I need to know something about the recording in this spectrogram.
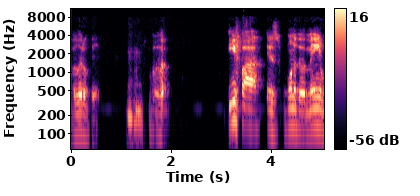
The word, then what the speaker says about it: Ifa: Ifa. Okay. I-F-A. The I is pronounced E, as in C in Spanish. You know, S-I. It's pronounced like that.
